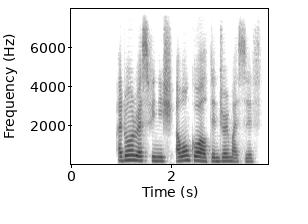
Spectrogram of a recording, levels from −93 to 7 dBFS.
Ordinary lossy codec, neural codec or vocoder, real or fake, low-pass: none; codec, 16 kHz, 0.3 kbps, FocalCodec; fake; none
